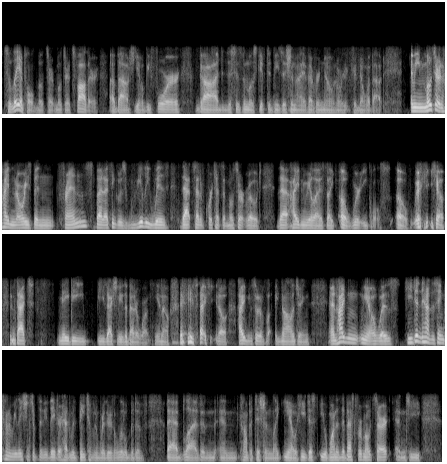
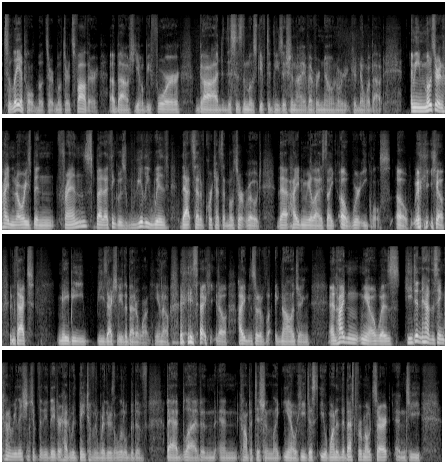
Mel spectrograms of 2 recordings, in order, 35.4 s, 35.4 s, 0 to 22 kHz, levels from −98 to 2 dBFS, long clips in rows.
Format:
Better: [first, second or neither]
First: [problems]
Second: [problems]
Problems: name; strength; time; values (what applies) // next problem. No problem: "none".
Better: second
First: garbled, watery; badly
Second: garbled, watery; slightly; nothing above 13.5 kHz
